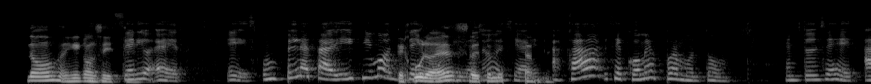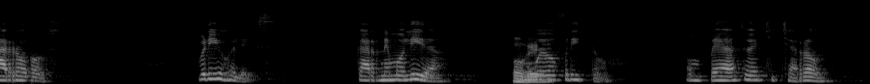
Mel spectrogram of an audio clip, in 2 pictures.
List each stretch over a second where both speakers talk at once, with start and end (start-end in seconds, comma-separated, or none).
4.0-5.5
